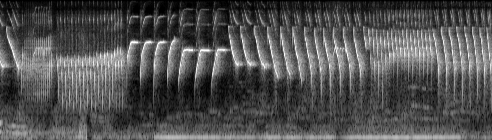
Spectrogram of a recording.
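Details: Singing canary used as a tutor recording for canaries that are lazy to sing; a continuous, loud, high song of rapid rolling trills and downward-sweeping whistled notes, changing phrase every second or two, over a faint low hum.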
